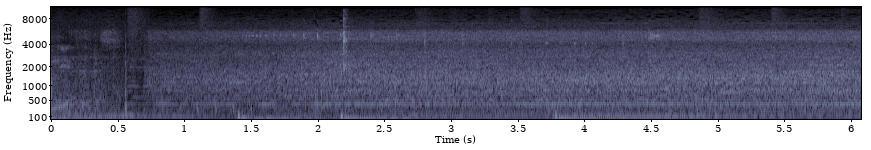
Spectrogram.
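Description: A steady mechanical hum and hiss, like a running fan, with a held low tone. There is one faint click about two seconds in.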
